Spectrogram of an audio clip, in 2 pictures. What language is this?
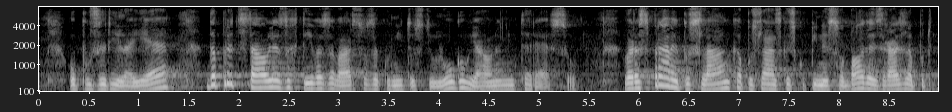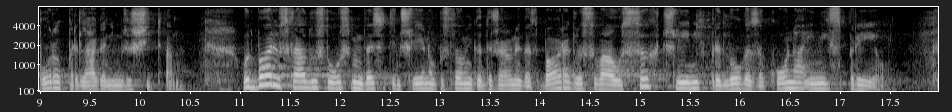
Slovenian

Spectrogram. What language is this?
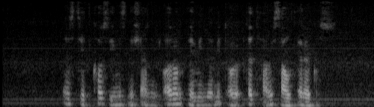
Georgian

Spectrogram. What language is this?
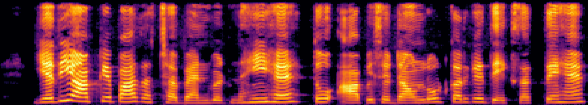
Hindi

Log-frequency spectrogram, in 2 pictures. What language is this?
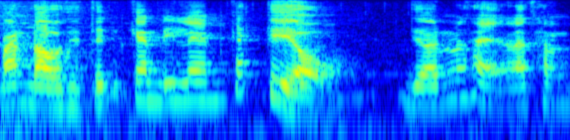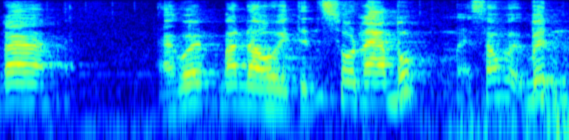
Vietnamese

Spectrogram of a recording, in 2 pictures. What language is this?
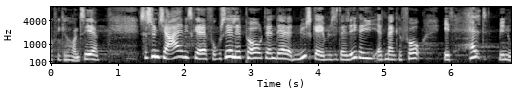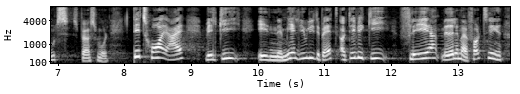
Danish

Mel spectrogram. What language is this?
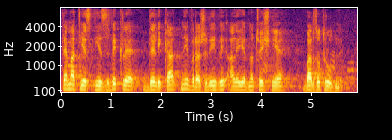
Polish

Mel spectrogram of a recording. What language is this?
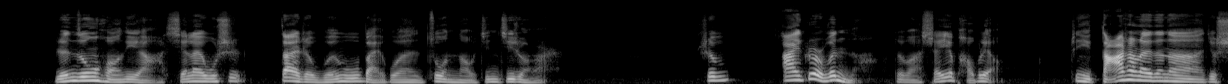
Chinese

